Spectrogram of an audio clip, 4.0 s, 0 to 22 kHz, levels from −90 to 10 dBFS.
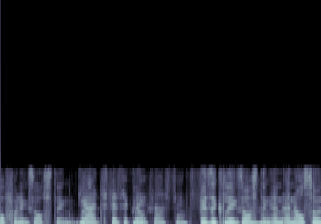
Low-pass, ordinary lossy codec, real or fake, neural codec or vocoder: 5.4 kHz; Opus, 64 kbps; real; none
